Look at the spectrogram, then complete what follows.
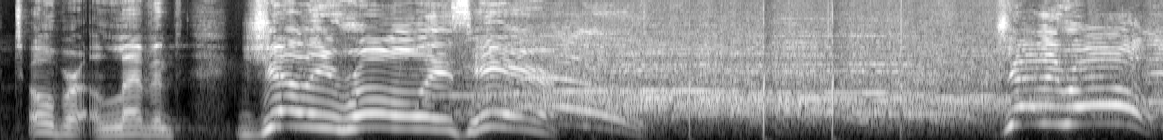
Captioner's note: cheers and applause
